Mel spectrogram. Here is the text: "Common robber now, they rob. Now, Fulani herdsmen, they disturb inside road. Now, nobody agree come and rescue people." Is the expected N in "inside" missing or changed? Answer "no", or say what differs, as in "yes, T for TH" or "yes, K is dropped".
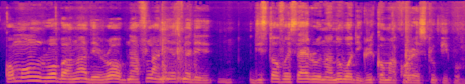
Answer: yes, N is dropped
